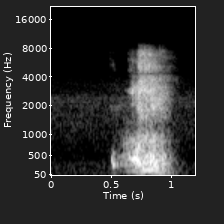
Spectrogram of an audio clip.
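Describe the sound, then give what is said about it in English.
A single loud sneeze: a short sharp intake at the start, then a forceful, breathy burst lasting about half a second before fading out, with no talking. “Bless you, dude. Bless you.”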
